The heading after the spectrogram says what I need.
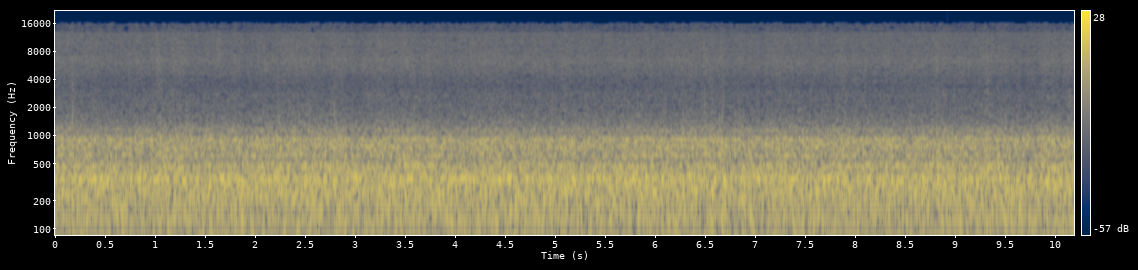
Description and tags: Ambience, Airbus Plane, Interior, Loop, A
(Warning to headphones users!)
A 10 second audio from the interior of an Airbus 777. This sound can be looped seamlessly for as long as required in some programs and software, such as Audacity and Cubase.
An example of how you might credit is by putting this in the description/credits:
Airbus, Airplane, Plane, Loop, 777, Background, Noise, Inside, Interior, Ambiance, Ambience, Repeat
